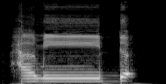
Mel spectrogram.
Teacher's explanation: qalqalah ni bukan bunyi dimatikan dengan bunyi hamzah belakang lah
